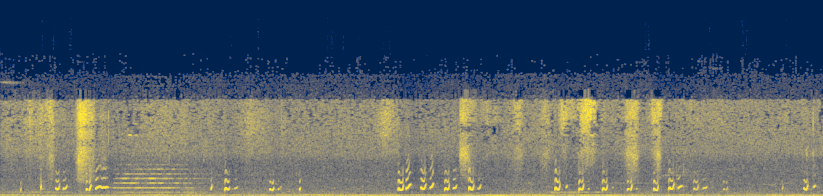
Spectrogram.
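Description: A guinea pig gives quick bursts of short squeaky chirps and a brief held squeal over a low hum.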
